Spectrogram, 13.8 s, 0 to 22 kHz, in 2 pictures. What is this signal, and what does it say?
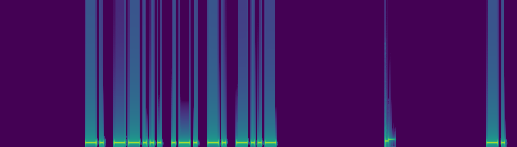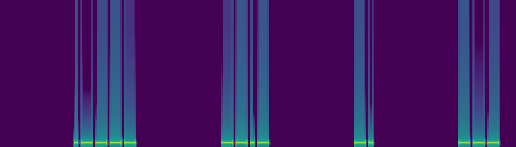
Morse code, heard as a keyed tone, about 25 wpm, spaced as for 11 wpm, 700 Hz. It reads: N7RNX N1QNO
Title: USA Call Signs - 5 Characters - 8x Character Spacing - 25wpm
